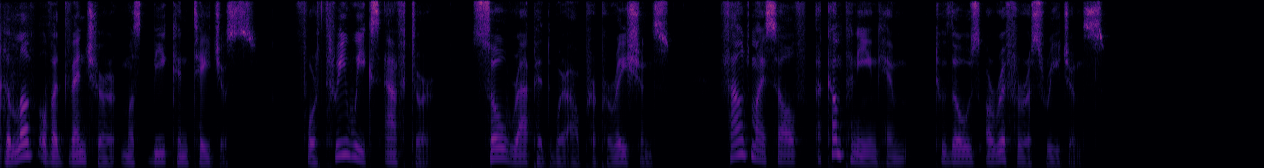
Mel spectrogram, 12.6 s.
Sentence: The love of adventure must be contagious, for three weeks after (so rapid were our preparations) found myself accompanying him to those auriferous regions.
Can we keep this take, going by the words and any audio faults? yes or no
yes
